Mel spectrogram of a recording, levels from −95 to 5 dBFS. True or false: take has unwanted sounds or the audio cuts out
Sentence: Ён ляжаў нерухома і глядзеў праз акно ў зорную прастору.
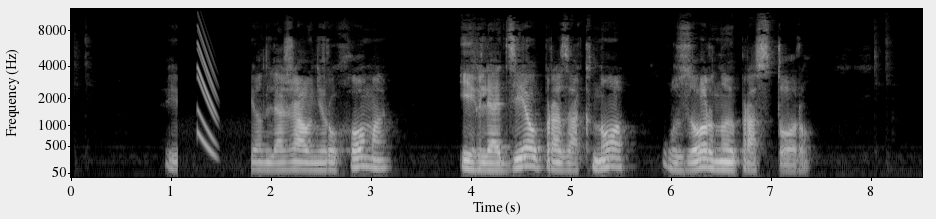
true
